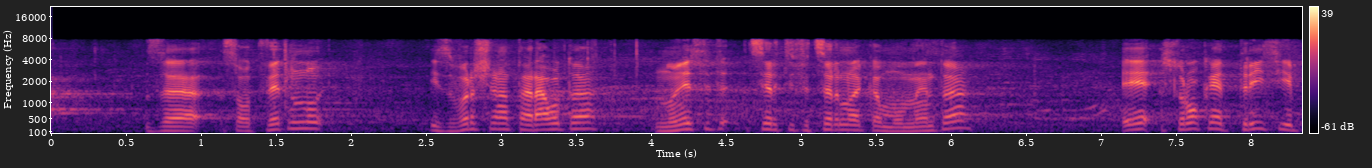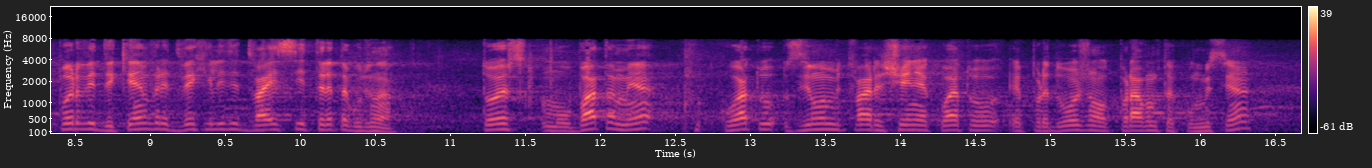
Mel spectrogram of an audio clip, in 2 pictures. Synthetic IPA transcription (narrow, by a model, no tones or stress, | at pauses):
zɐsɐot̪vɛt̪ɛno | izvɤɾʃɛnət̪əɾabot̪ənonɛsɛsɛɾt̪ifit̪siɾənəkɐmːomɛnt̪ə | ɛsɾɔkəɛt̪ːɾijsɛipɤɾvid̪ɛkʲɛɱvɾid̪vɛxilʲɛd̪iːd̪vajsɛit̪ɾɛt̪əɡod̪inə | t̪ɔɛsmolˠbat̪əmiɛkoɡat̪ovzimɐmit̪ovaɾɛʃɛniɛkojat̪oɛpɾɛd̪lˠɔʒɛnɐot̪̚pɾavnət̪əkomisijə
